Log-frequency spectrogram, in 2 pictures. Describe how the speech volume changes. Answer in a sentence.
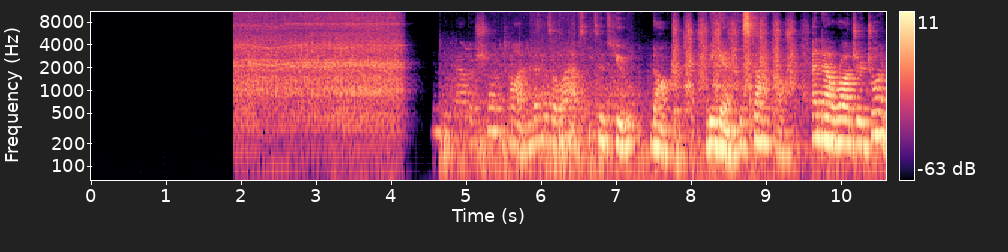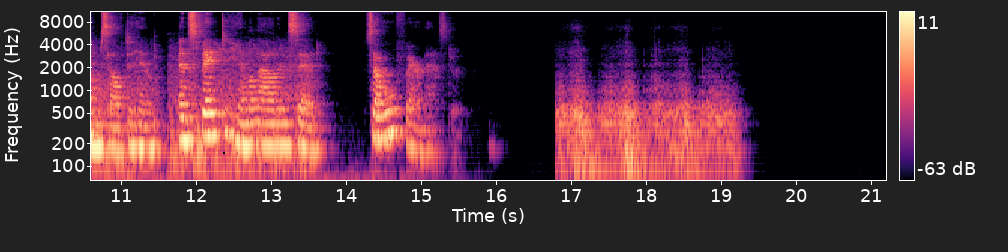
The loudness of the speech goes up, then down.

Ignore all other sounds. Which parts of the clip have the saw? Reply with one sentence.
The saw can be heard from 1.9 to 4.2 s, from 7.8 to 9.6 s and from 16.8 to 19.2 s.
